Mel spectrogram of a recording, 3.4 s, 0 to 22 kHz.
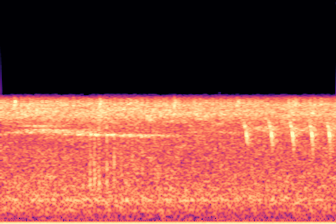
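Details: Lanceolated Monklet drawn by playback onto canopy walkway tower 1 at Sacha Lodge, Ecuador, calling back: a quick run of five thin slurred whistles about a fifth of a second apart over a dense insect buzz.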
